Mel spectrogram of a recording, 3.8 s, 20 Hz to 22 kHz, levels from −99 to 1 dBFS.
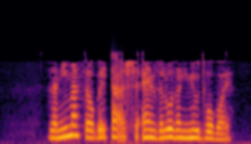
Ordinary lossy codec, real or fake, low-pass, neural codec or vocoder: AAC, 16 kbps; fake; 7.2 kHz; codec, 16 kHz, 4 kbps, FunCodec, trained on LibriTTS, 50 frames a second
